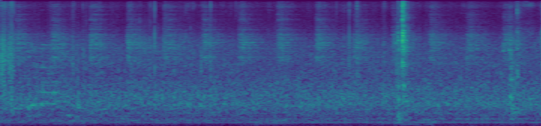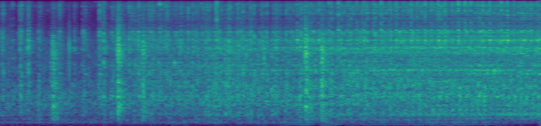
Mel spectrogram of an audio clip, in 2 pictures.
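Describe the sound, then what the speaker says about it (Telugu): Sewing machine stitching a travelling bag, its pocket being joined to the top panel, starting quietly then running in a close, steady mechanical whir with occasional clacks and louder bursts toward the end. "ఇది పాకెట్ ఇది రెండు కలిపి కుట్టాలి."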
